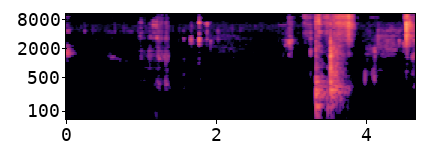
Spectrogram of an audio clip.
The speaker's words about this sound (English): Let me sip some of this hot chocolate.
